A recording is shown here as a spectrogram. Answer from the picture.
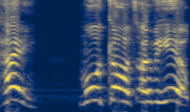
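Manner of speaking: high, slow call for backup. A narrator's reading. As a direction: hail colleagues from a distance.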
